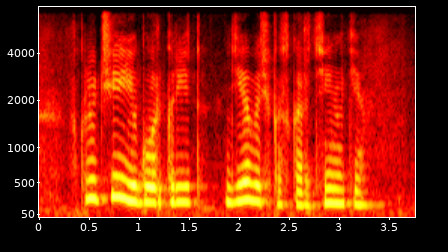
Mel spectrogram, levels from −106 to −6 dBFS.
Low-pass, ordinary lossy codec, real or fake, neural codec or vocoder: 7.2 kHz; none; fake; codec, 16 kHz, 4 kbps, FreqCodec, smaller model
